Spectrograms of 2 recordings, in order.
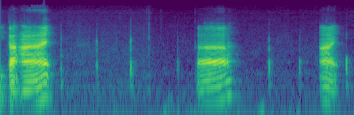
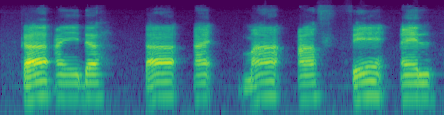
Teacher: Ha yang ni bunyi dia a tu kaedah taat maaf fi'il. Ha bunyi a tu dekat rongga tekak. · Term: bunyi ain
